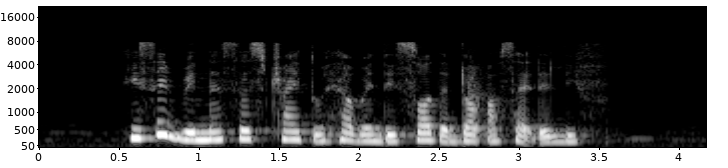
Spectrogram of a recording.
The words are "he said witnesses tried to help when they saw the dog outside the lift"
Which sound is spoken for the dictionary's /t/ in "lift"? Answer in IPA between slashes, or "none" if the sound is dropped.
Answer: none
